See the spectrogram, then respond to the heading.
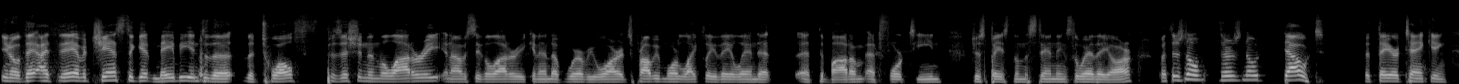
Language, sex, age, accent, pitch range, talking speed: English, male, 30-49, American, 125-150 Hz, 245 wpm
